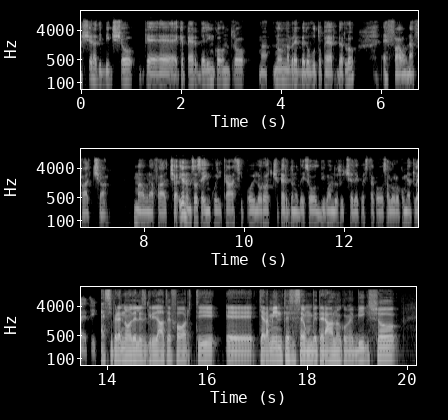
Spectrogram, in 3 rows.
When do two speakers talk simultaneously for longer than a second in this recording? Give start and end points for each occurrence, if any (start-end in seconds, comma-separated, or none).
none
